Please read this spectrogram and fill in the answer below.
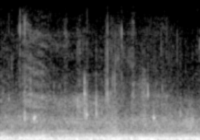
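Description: Wind rumbling on the microphone over open bay water, with a few faint small water splashes.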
